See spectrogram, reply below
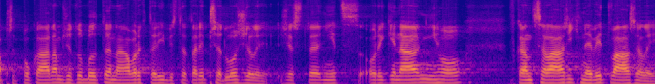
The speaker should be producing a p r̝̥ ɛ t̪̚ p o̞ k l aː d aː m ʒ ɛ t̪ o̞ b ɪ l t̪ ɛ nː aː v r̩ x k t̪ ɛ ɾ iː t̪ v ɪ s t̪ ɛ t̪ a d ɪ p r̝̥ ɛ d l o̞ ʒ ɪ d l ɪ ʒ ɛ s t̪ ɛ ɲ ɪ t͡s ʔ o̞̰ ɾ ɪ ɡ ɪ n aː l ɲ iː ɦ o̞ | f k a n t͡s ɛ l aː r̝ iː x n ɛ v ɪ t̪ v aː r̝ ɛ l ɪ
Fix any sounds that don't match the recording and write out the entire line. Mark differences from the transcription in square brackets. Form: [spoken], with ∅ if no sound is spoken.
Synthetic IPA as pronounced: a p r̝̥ ɛ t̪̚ p o̞ k l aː d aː m ʒ ɛ t̪ o̞ b ɪ l t̪ ɛ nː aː v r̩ x k t̪ ɛ ɾ iː [∅] v ɪ s t̪ ɛ t̪ a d ɪ p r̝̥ ɛ d l o̞ ʒ ɪ [∅] l ɪ ʒ ɛ s t̪ ɛ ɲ ɪ t͡s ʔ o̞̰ ɾ ɪ ɡ ɪ n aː l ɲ iː ɦ o̞ | f k a n t͡s ɛ l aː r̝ iː x n ɛ v ɪ t̪ v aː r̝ ɛ l ɪ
